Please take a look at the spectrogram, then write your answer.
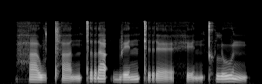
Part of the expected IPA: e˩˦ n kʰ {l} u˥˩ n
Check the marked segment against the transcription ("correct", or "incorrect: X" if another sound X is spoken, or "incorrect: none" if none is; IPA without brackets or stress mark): correct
